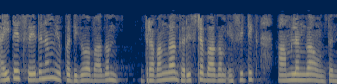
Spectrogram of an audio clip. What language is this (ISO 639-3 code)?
tel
